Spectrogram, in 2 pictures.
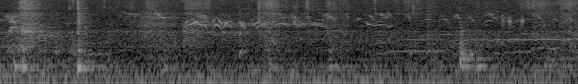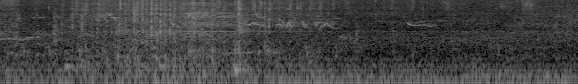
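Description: A flock of backyard hens clucking quietly as they peck through compost mulch, with many high chirps and trills throughout and one held note about midway.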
